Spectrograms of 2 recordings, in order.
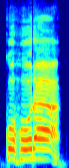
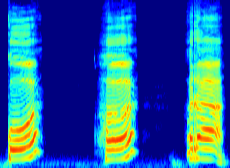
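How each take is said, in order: First: Said in the usual way. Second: कोहरा, drawn out slowly syllable by syllable. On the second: Shown as a demonstration. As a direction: spell out कोहरा, slowly in pieces. (अक्षर-अक्षर धीरे बोलो) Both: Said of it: "तो मिलके बन जाएगा".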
